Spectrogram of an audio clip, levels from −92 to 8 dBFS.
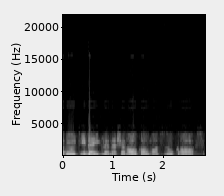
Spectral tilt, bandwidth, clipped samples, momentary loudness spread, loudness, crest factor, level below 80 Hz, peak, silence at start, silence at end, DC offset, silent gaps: -7.5 dB/octave; 6.8 kHz; under 0.1%; 11 LU; -32 LUFS; 18 dB; -72 dBFS; -14 dBFS; 0 s; 0.25 s; under 0.1%; none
